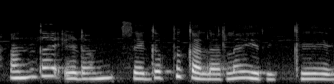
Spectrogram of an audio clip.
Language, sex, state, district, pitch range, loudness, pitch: Tamil, female, Tamil Nadu, Kanyakumari, 260-300 Hz, -16 LUFS, 275 Hz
